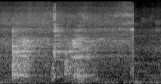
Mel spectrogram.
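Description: Food is stirred in a frying pan in a home kitchen: close, distinct scraping strokes, two or three in quick succession, over a bright, continuous sizzle.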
